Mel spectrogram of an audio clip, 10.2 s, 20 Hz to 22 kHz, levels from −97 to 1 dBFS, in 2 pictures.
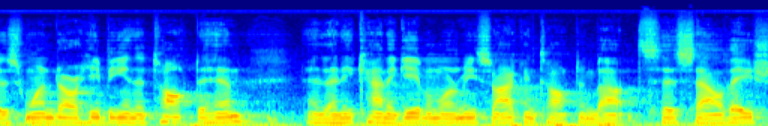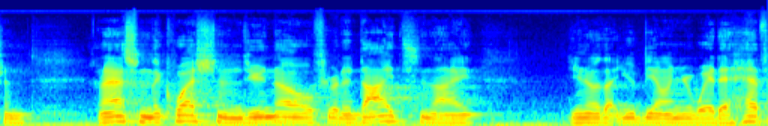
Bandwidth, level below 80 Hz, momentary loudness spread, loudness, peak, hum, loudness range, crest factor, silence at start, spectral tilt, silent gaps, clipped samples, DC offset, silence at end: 16 kHz; -42 dBFS; 9 LU; -30 LUFS; -12 dBFS; none; 3 LU; 18 dB; 0 s; -6.5 dB/octave; none; under 0.1%; under 0.1%; 0 s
